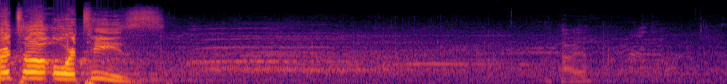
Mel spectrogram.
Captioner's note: audience applauding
